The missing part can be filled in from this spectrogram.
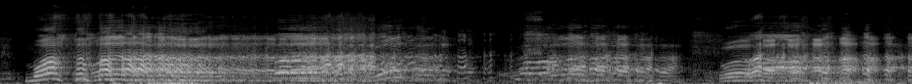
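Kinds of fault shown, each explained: Doubled audio track: The sound was most likely picked up a second time through a slower path, so a second full-band copy is mixed in about a tenth of a second behind the first and at roughly the same level. From 1.33 s to 3.75 s every event is heard twice in quick succession, like a slapback with no decay or room colour. The copy cuts in and drops out abruptly at those points.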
